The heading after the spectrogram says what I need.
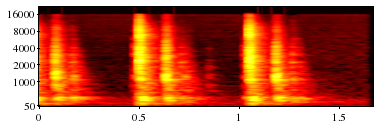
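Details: Home-built beer filling machine, running once its 24 V supply was switched on, cup dispenser mechanism: three crisp double clicks about half a second apart, even and clean with no binding or grinding; cycling properly.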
